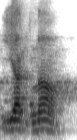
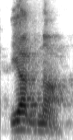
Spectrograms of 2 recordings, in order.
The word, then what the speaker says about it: যজ্ঞ: বিজ্ঞান নিয়ম, যেমন ইয়াজ্ঞ, যজ্ঞকে কিভাবে উচ্চারণ করবেন, যজ্ঞকে ইয়াজ্ঞ।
